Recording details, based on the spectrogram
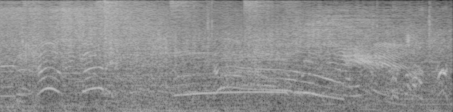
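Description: Pounding surf and wind noise roar continuously around a small boat during Navy SEAL BUD/S training in ocean waves, with faint distant shouts mixed into the rush.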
